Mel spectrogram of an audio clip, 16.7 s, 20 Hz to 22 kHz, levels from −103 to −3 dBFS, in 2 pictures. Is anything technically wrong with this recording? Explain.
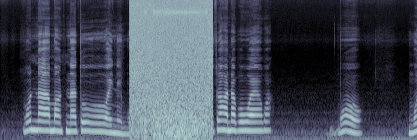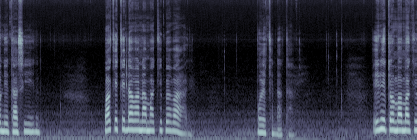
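Yes. Wrong sample width from 2.58 to 4.25 s: audio stored as packed 24-bit integers is read back as 32-bit integers, so each value borrows a byte from its neighbour and the sample boundaries drift out of step. Only some values keep the true top bits, so the speech survives faintly under harsh, loud noise. With each four-byte read spanning one and a third stored samples, the passage also runs about 1.33 times too fast, raising the pitch.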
